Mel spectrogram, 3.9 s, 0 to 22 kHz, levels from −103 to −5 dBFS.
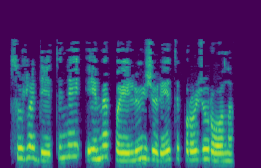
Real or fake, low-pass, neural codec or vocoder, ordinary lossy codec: real; 9.9 kHz; none; MP3, 32 kbps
